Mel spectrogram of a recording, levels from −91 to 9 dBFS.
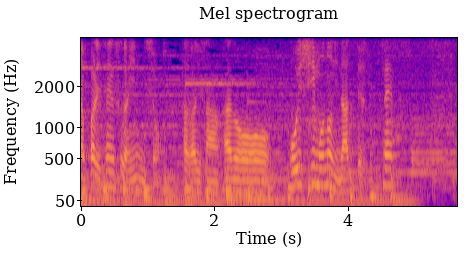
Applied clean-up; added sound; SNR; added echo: none; none; none; none.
